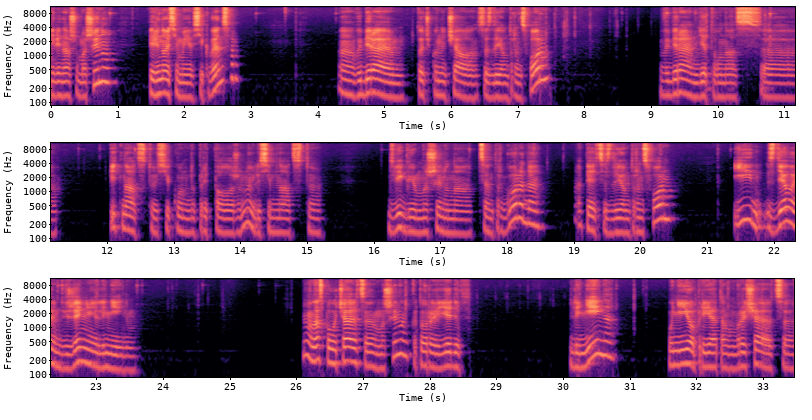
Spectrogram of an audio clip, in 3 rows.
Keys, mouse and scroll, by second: 1.6 click, 4.3 click, 7.0 click, 7.3-9.0 typing, 8.6 right click, 9.7 click, 11.9 click, 13.7 click, 16.5 right click, 18.4 click, 19.6 click, 22.1 click, 22.6 right click, 23.7 click, 25.5 click, 25.7-26.5 typing, 26.7 right click, 27.6 click, 27.7-30.5 typing.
